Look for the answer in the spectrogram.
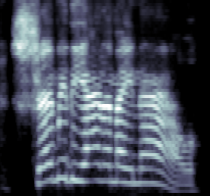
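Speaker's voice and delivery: high, loud, slow yelled demand; mock demand. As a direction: shout it at the studio doors. Demanding anime outside studio.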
